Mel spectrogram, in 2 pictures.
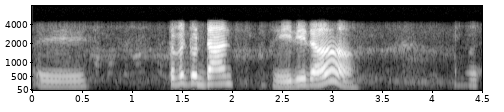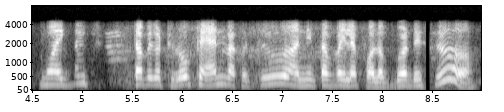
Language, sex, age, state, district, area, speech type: Nepali, female, 30-45, West Bengal, Kalimpong, rural, conversation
